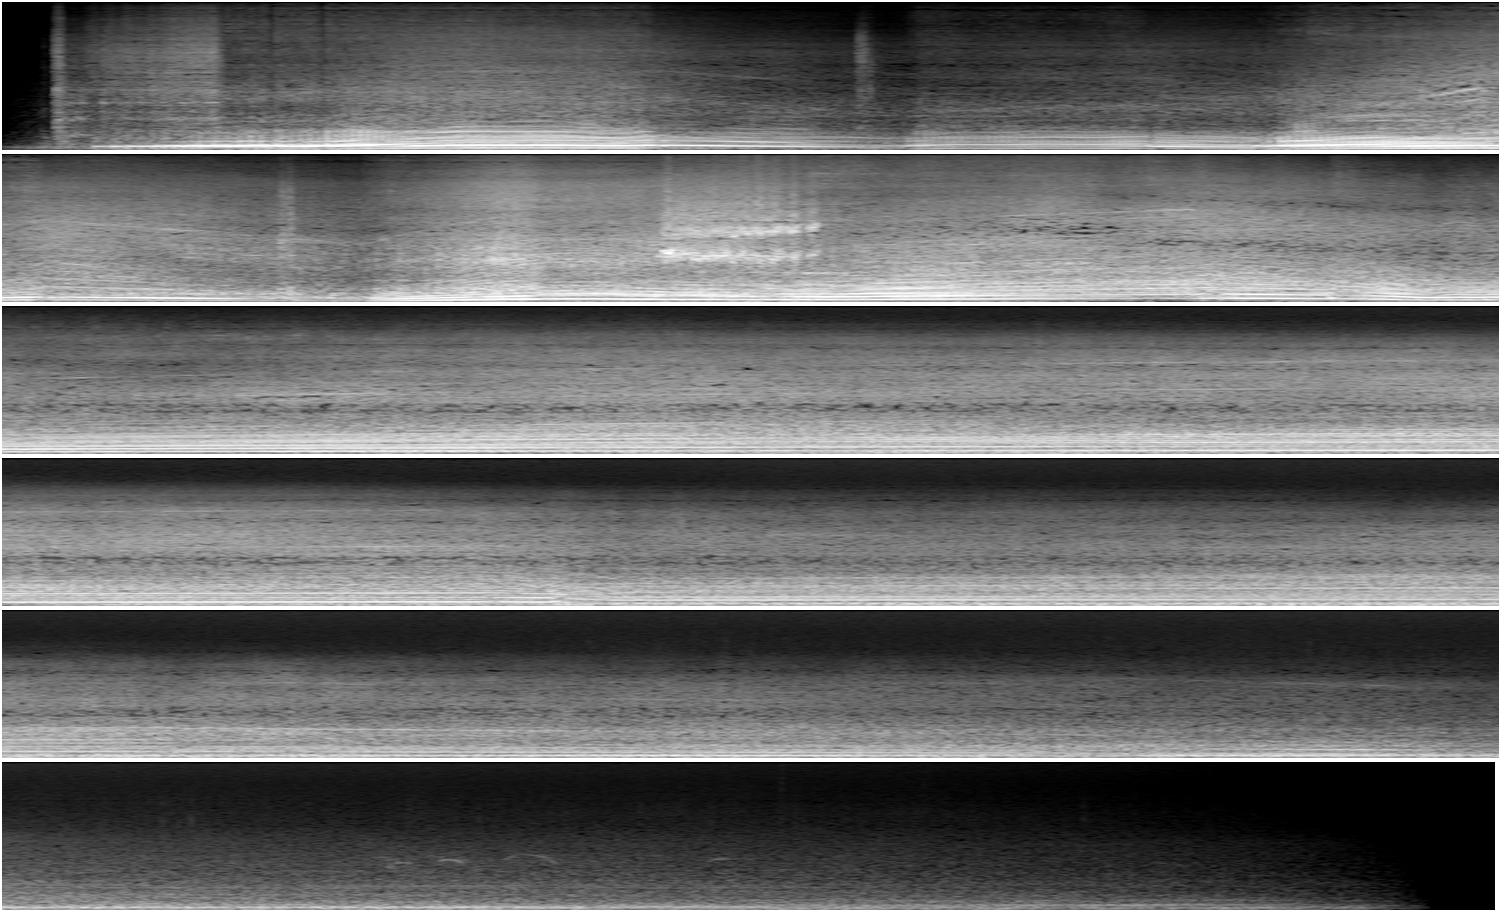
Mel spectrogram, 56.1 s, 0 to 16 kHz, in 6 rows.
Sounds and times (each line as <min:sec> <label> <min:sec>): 0:00.3 car turning, pulling away fast 0:54.6
0:08.6 tyres screeching 0:14.8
